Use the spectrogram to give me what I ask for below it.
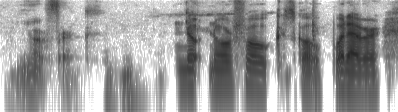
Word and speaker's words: Norfolk: And you too can rebook World War III, 1996 from the Norfolk Scope. Norfolk.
